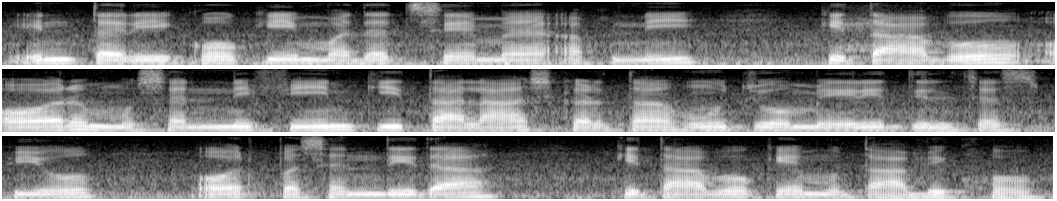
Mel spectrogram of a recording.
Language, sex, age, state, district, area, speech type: Urdu, male, 18-30, Delhi, North West Delhi, urban, spontaneous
